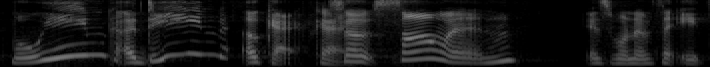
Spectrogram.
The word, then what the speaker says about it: Samhain: not to have we yeah we did so sawin or saowin sewin sweeney moeen moeen adeen okay okay so sawin is one of the eight zabots on the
